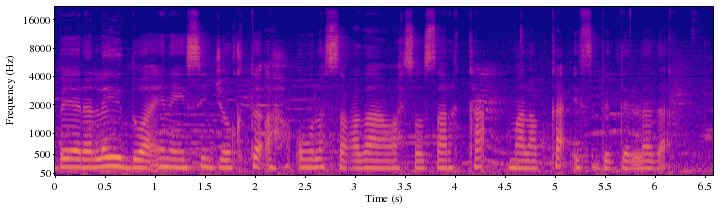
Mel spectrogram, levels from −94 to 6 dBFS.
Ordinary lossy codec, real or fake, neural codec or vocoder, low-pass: none; real; none; none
